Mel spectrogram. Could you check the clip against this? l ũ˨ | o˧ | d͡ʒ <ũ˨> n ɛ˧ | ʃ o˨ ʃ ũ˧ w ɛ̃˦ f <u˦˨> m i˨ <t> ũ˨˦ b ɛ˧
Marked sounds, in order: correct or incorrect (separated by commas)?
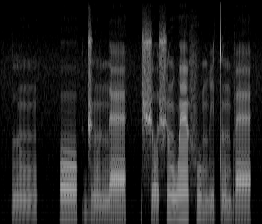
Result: correct, incorrect, correct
